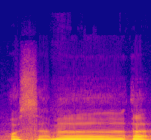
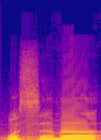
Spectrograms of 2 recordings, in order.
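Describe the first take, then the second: First: The long vowel is held long. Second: The long vowel is cut short. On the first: The speaker calls it right. "لا" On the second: The speaker calls it wrong. "وقصر ما يجب مده"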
